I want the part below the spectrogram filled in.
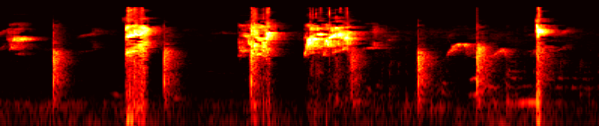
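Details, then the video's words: Young lovebird in a recording meant to lure out ngekek chatter: irregular loud, harsh squawks and short rising squeaky chirps, spaced by silences. "PANCINGAN LOVEBIRD PAUD AGAR NGEKEK"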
